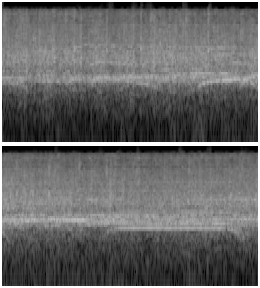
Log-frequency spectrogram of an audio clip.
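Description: A town hall crowd cheering and applauding loudly and steadily, a dense continuous roar of clapping with whistles rising above it.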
